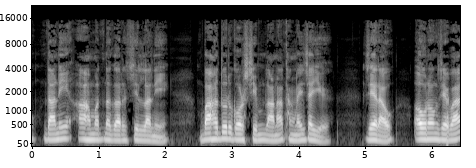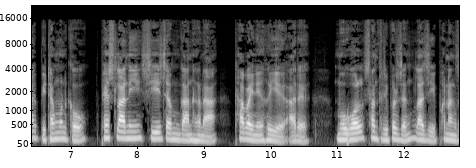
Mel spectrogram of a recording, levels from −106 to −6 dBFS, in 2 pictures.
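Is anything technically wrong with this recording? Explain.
Yes, there are two kinds of fault in this speech clip.

Dropped samples at 3.41 s: a single sharp click. It likely comes from a fraction of a millisecond of samples going missing, so the waveform jumps straight from one value to a later one. The gap is far too brief to remove any of the speech, but the sudden step is heard as a clean, isolated tick and shows as a thin vertical line across the whole spectrum.

Lost LE Audio frames at 6.23 to 6.25 s and at 11.15 to 11.18 s: two short gaps of about 20 ms each, which fits two consecutive 10 ms LC3 frames failing to arrive over the Bluetooth link. The decoder covers each hole by reusing the last good spectrum with randomised signs. The voice briefly turns into a noisy smear instead of falling silent, then clears when real frames resume. Under what is likely LC3 coding there is a light grainy edge.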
